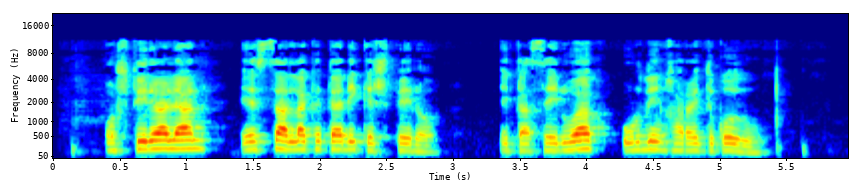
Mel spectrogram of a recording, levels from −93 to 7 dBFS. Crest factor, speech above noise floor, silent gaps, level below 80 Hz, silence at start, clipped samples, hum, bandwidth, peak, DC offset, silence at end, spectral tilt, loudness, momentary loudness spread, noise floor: 18 dB; 39 dB; none; -70 dBFS; 0.4 s; under 0.1%; none; 11.5 kHz; -2 dBFS; under 0.1%; 0.65 s; -4 dB/octave; -20 LUFS; 16 LU; -58 dBFS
